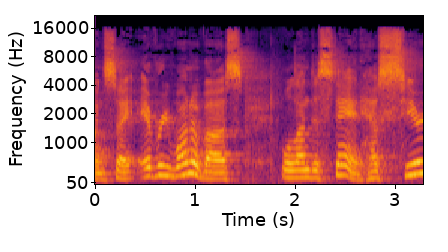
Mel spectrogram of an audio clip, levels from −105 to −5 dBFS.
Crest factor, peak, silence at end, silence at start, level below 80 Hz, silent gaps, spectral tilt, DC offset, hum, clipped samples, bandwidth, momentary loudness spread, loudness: 14 dB; -10 dBFS; 0 s; 0 s; -62 dBFS; none; -3 dB/octave; under 0.1%; none; under 0.1%; 16.5 kHz; 5 LU; -23 LUFS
